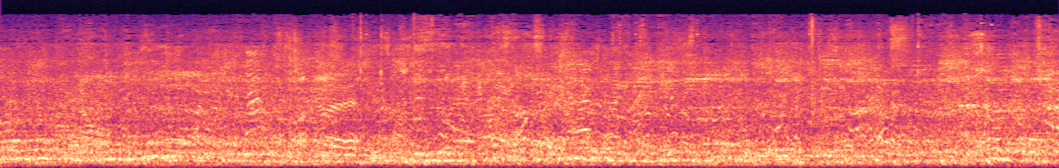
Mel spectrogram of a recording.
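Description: A crowd of people chatter all around in a large, echoing hall.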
